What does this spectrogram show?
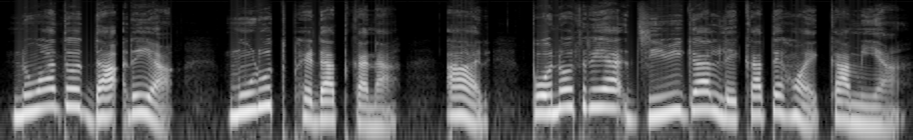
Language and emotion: Santali, neutral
